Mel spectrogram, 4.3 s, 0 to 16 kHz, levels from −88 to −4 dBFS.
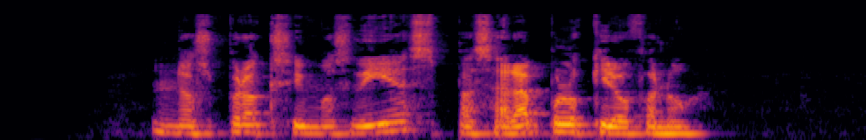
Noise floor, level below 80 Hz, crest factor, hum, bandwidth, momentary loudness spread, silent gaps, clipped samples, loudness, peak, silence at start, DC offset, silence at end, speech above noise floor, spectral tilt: -81 dBFS; -66 dBFS; 22 dB; none; 11.5 kHz; 10 LU; none; under 0.1%; -28 LUFS; -8 dBFS; 0.75 s; under 0.1%; 0.8 s; 52 dB; -4.5 dB/octave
